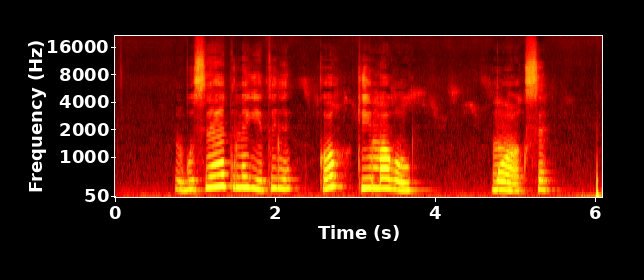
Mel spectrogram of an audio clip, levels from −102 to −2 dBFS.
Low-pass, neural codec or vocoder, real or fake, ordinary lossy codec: none; codec, 44.1 kHz, 7.8 kbps, Pupu-Codec; fake; none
